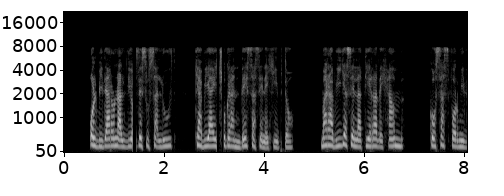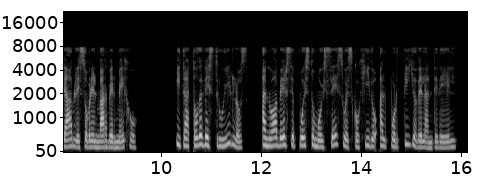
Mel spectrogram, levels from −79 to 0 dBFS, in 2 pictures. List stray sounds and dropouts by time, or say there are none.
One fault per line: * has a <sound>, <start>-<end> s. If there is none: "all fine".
* has a dropout, 1.4-1.4 s
* has a dropout, 3.1-3.2 s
